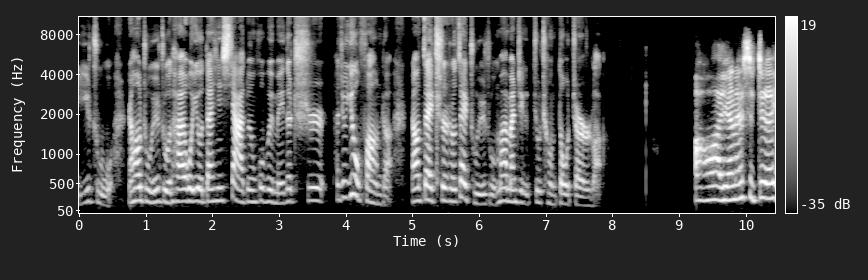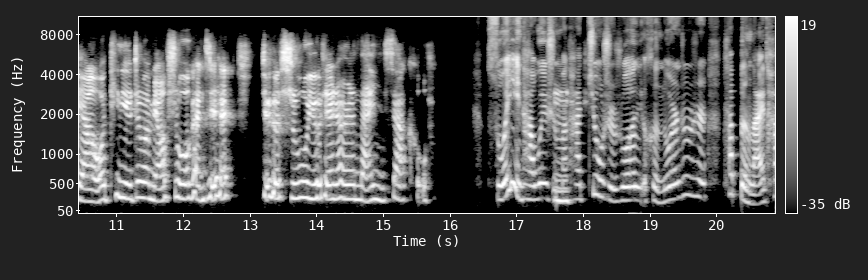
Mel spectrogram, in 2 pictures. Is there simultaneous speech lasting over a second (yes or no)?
no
